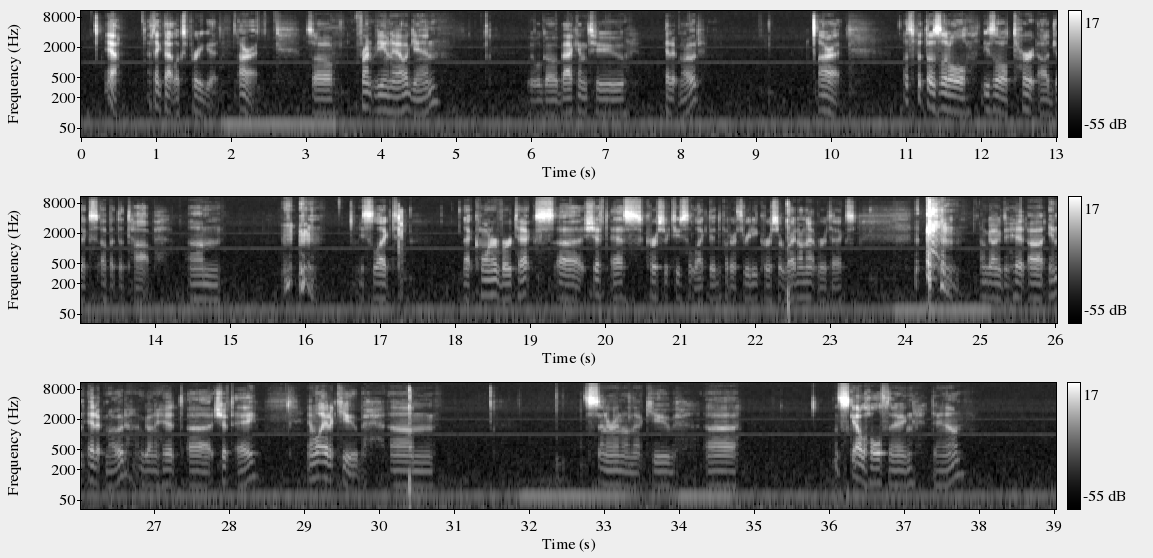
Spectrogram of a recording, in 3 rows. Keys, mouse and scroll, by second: 3.5 KP_1, 4.7-6.3 middle drag, 8.2 Tab, 10.3-11.3 middle drag, 17.2-19.1 right drag, 18.5 click, 18.9-20.5 middle drag, 20.7 shift+s, 23.7-25.5 middle drag, 29.0 shift+a, 33.6 KP_Decimal, 34.5-36.9 middle drag, 37.4 s.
